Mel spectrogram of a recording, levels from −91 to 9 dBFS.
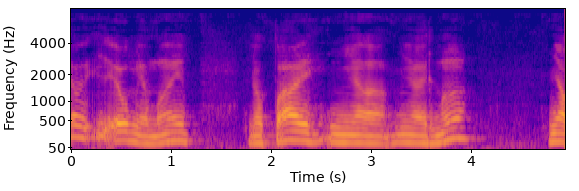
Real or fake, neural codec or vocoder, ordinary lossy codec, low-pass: fake; codec, 44.1 kHz, 3.4 kbps, Pupu-Codec; MP3, 48 kbps; 7.2 kHz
